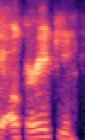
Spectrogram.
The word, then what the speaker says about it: Okereke: Bobby Okereke.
